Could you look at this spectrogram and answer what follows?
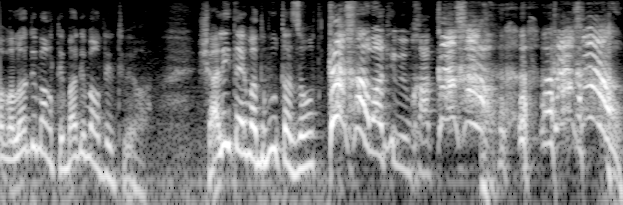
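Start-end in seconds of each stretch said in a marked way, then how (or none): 2.0-6.2 much higher and louder, a hammed-up furious yell; imitating angry yell. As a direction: scold him like the tired mentor losing patience. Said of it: "והתחיל לצעוק עליי בעיניים אדומות". (חיקוי צעקה כועסת, גבוה וחזק)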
